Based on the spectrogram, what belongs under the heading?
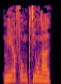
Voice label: "mehrfunktional", German; adjectives

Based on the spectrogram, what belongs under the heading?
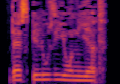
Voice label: "desillusioniert", german; adjectives

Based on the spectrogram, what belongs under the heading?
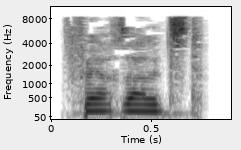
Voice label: "versalzt", german; adjectives

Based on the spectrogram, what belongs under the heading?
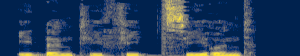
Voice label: "identifizierend", German; adjectives

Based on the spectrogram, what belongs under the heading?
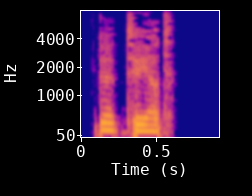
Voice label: "geteert", german; adjectives

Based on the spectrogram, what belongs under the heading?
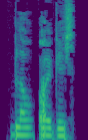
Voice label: "blauäugig", German; adjectives

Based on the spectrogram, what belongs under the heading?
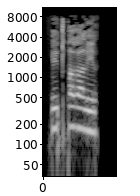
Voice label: "bitparallel", German; adjectives

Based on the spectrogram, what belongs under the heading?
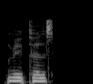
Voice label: "mittels", German; prepositions

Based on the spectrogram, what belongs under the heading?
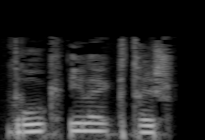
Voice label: "druckelektrisch", German; adjectives

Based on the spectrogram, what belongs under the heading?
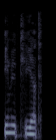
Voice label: "emittiert", german; adjectives

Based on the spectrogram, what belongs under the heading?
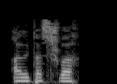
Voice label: "altersschwach", German; adjectives

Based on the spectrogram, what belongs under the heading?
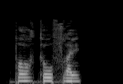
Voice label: "portofrei", German; adjectives

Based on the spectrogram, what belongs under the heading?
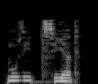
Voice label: "musiziert", German; adjectives

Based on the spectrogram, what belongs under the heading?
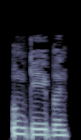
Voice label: "umgeben", German; adjectives

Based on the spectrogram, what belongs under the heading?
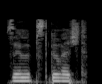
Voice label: "selbstgerecht", German; adjectives

